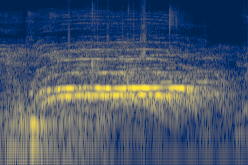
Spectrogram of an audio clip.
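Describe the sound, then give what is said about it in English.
A crowd of high schoolers in an audience cheers and whoops loudly for about two seconds, a dense burst of overlapping shouts and high-pitched voices that swells and then fades. “They don't see your hands, so you have to like cheer.”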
